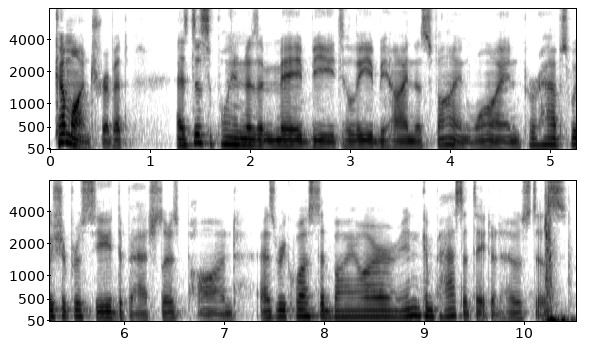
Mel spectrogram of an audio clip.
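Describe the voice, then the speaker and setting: A man's voice: mid-range voice, moderate pace, slight background noise, close to an everyday voice. A man acting a callous, swaggering military captain in a radio play, pompous and mocking in period speech. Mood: dismissive, unhurried.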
